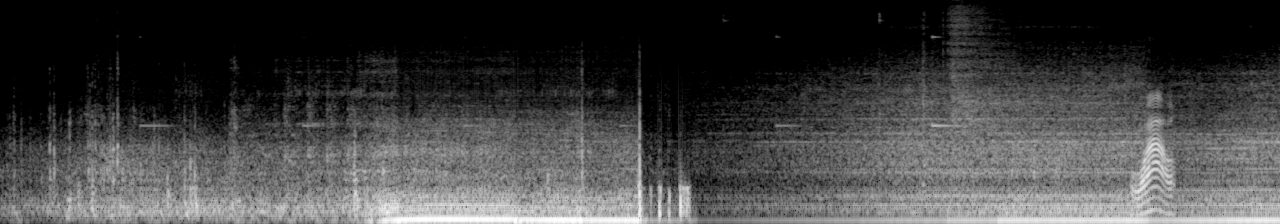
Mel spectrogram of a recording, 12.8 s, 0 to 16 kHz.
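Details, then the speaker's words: Clean Copart Nissan 240SX S13 coupe with about 100k miles, a 5-speed and a single-cam engine, started on a cold day: it catches, swells, then settles into a smooth, quiet, steady idle with no knocking or ticking. "smooth, clean, quiet."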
